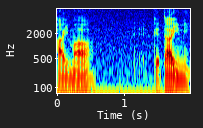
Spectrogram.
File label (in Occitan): "aimar", gasconha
